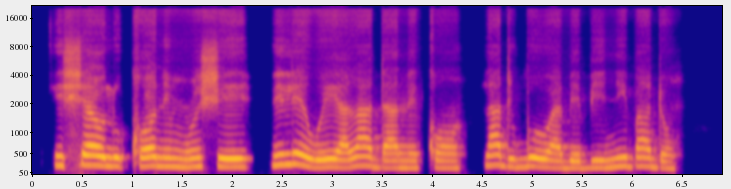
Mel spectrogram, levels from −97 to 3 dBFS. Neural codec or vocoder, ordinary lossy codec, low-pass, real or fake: autoencoder, 48 kHz, 32 numbers a frame, DAC-VAE, trained on Japanese speech; none; none; fake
